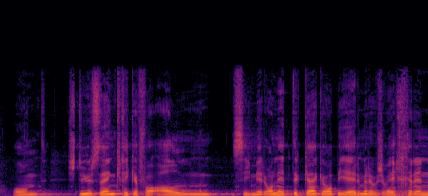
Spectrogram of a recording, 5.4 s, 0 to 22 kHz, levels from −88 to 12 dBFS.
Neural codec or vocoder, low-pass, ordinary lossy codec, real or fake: none; 14.4 kHz; none; real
